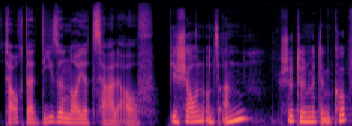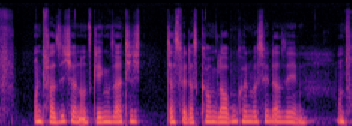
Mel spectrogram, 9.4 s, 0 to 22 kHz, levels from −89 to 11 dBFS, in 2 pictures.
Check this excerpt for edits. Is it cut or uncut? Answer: uncut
